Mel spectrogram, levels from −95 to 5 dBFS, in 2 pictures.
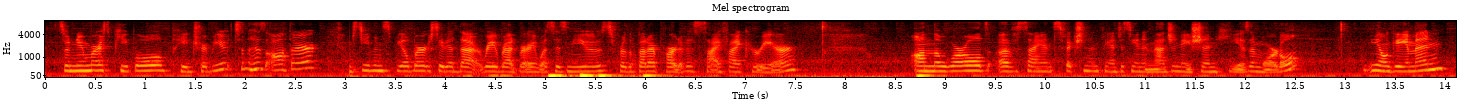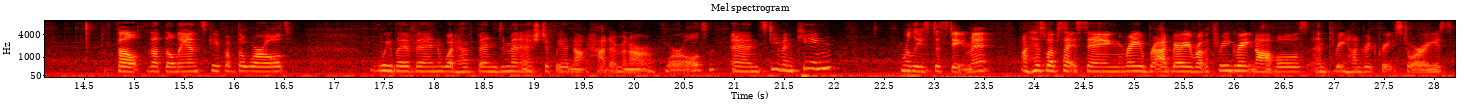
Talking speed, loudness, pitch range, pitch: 180 wpm, -36 LUFS, 210-245 Hz, 225 Hz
